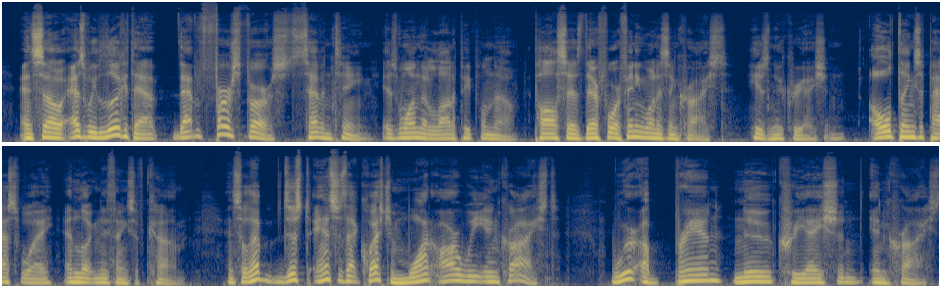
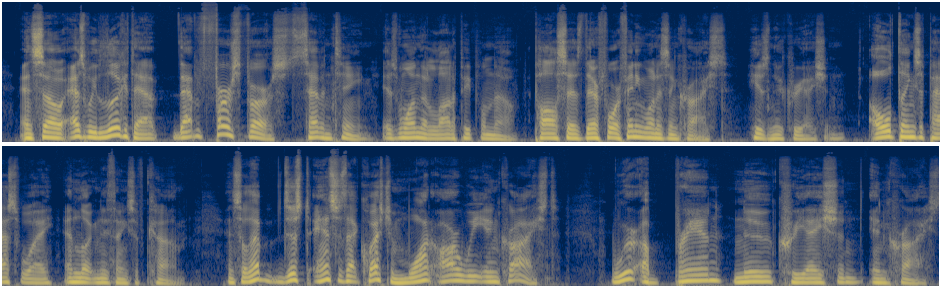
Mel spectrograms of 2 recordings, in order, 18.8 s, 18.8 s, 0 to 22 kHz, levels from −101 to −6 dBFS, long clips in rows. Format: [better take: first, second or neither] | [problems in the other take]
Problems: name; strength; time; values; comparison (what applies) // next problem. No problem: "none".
neither | none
